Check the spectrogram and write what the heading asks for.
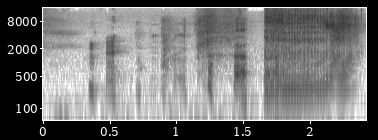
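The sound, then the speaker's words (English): A voice imitates a fart with a few short sputtering blurts, then a longer, louder wet raspberry lasting nearly a second, fairly loud. “I made a fart noise.”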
